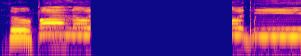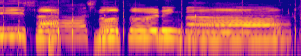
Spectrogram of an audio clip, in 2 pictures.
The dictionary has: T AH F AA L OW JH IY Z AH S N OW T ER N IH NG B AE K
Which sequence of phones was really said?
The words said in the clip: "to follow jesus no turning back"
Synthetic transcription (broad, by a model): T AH F AA L OW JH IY S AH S N OW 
